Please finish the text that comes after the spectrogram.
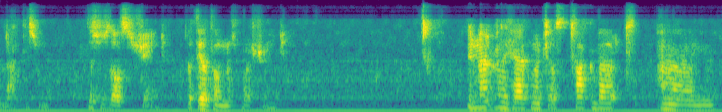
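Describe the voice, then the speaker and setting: Rambling young man vlogging casually. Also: medium pitch. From Mexican heritage. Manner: rambling, hesitant, many fillers and self-corrections. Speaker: video blogger. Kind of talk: casual vlog monologue. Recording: slightly dull audio with faint background hiss.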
